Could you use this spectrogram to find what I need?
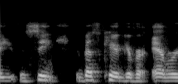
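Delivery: plain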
